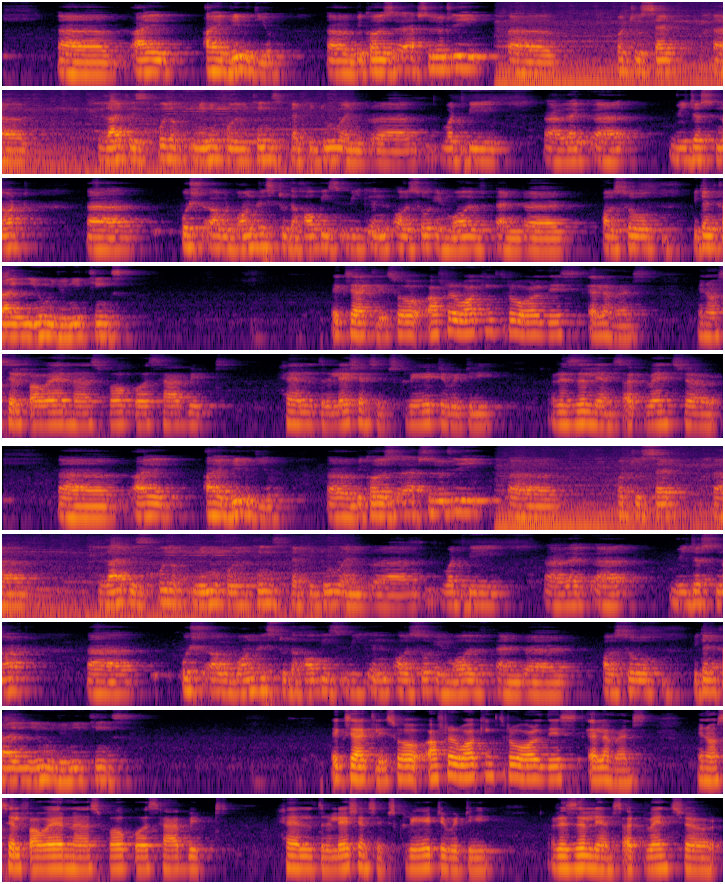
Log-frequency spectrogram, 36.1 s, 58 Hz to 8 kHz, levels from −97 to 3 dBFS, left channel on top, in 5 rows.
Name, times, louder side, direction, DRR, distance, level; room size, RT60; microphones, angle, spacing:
voice 1, 0.6-1.7 2.0-2.7 3.2-4.8 5.0-5.6 6.1-6.7 7.1-7.5 8.2-13.5 13.9-14.6 15.3-15.7 16.2-20.0 20.4-22.8, left 2 dB, 55° left, 0 dB, 1.6 m, -28 dB
sound 1, 4.9-10.7, equal, 25° left, 2.1 m, -41 dB
voice 2, 24.9-28.1 28.6-30.8 31.6-33.7 34.3-36.0, right 5 dB, 60° right, 11 dB, 0.4 m, -26 dB
12.5 x 4.4 x 2.5 m, 0.68 s
head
